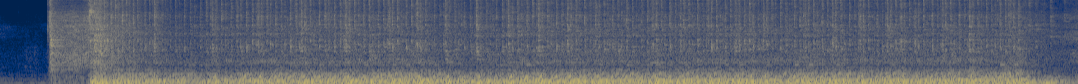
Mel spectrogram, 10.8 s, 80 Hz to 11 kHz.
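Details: 1956 Ford F-100 with LS swap, fuel pump heard priming: short crank, catches at once, settles into steady even V8 idle without stumbles; starts and runs normally.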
